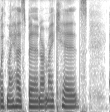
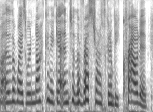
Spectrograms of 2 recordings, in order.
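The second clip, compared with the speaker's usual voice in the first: higher, rushed complaint about the crowd; retold anxious nagging; 7 semitones higher, faster than usual. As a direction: fret fast at the husband. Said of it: "I was so angry at him".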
